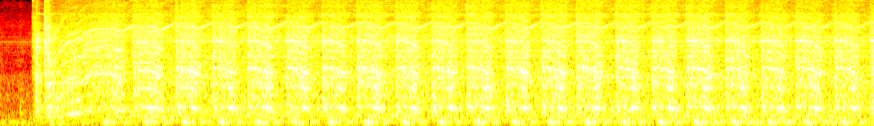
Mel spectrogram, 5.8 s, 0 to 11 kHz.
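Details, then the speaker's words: Weak, slow starter cranking (about 80 pulses a minute) with no firing on a 1993 Mazda RX-7 FD: factory-spec rebuilt 13B-REW rotary, T78 turbo, Power FC, custom fuel system. First start after years; owners suspect a low battery, possibly causing low fuel pressure. ">> Yeah, it still sounds weak, too."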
